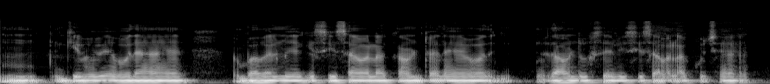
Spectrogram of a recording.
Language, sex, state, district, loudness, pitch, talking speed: Hindi, male, Chhattisgarh, Raipur, -13 LUFS, 90 Hz, 155 wpm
